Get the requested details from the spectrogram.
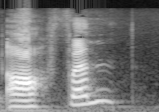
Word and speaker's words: often: 或者是你可以说 Do you go to the movie very often? 都可以，这个 often 都有人在用，这个发音的差别，虽然它有那个 T，但是那 T 常常是就是 silent，就是不发音的。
